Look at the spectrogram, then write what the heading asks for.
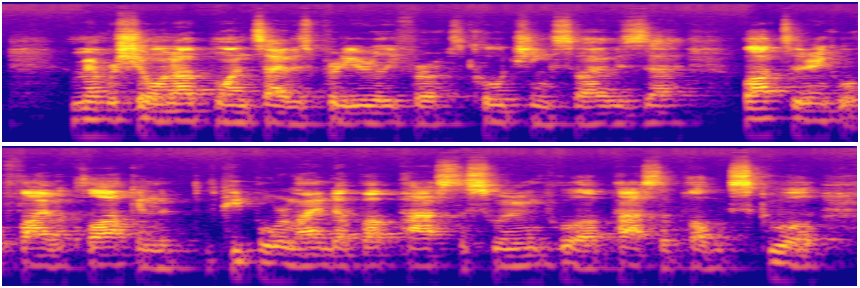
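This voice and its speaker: A man's voice: low voice, level tone, quick pace. A man, a former hockey player and coach, recounting team memories in a matter-of-fact way. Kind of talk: documentary interview. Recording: roomy sound from a distant mic.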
